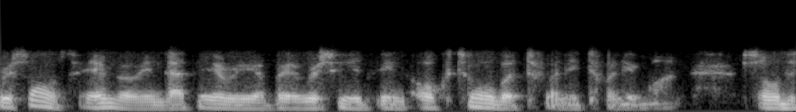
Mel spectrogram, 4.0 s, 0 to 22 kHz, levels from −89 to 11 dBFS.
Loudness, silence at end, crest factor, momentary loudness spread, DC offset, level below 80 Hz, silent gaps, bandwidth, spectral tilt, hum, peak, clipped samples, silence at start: -19 LUFS; 0 s; 14 dB; 11 LU; under 0.1%; -54 dBFS; none; 4.2 kHz; -6.5 dB/octave; none; -4 dBFS; under 0.1%; 0 s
